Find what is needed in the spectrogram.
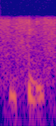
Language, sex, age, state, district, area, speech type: Bengali, female, 45-60, West Bengal, Hooghly, rural, conversation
